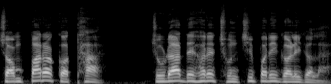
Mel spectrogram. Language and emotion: Odia, neutral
